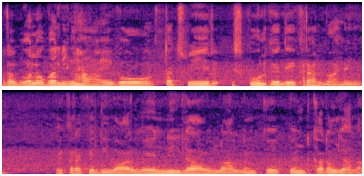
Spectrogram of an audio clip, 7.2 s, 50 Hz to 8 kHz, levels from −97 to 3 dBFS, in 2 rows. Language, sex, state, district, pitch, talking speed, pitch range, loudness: Hindi, male, Bihar, Darbhanga, 145 Hz, 185 wpm, 135-155 Hz, -16 LUFS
